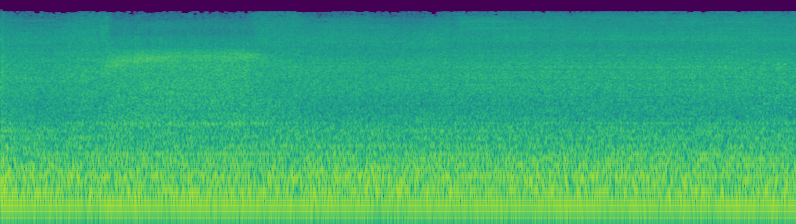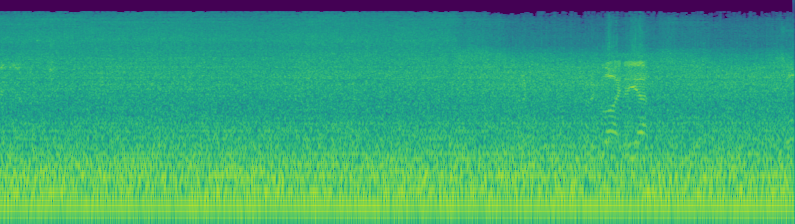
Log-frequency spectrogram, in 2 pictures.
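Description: Wind rushes past the aircraft.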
